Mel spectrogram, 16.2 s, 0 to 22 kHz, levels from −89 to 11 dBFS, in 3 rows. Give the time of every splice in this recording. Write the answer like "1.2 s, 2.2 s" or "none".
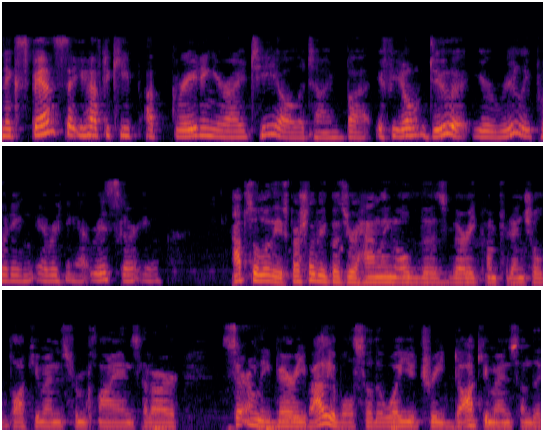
12.2 s, 13.9 s

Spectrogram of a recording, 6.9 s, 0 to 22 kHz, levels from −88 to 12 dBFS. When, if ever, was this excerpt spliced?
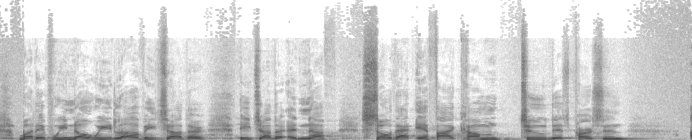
2.3 s

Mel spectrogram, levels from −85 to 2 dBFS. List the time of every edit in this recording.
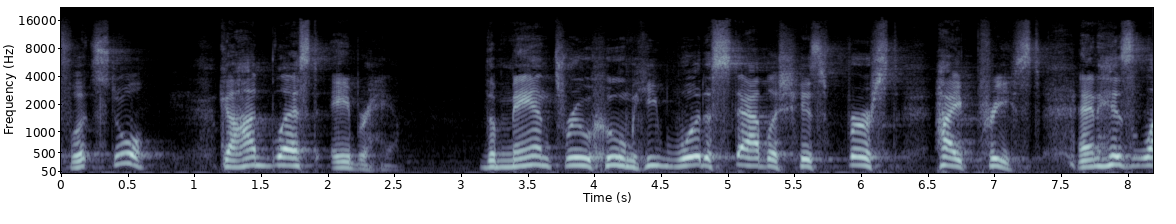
1.2 s

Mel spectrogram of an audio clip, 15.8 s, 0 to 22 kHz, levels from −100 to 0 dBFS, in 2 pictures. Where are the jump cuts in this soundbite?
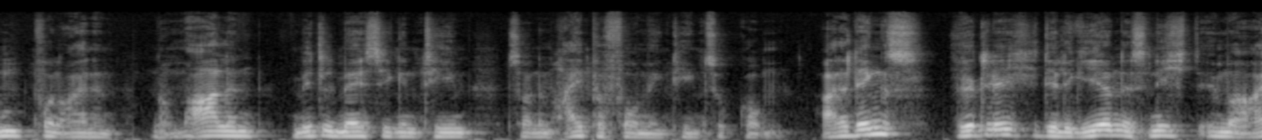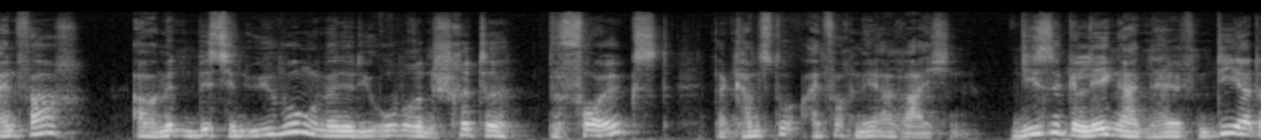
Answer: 14.2 s

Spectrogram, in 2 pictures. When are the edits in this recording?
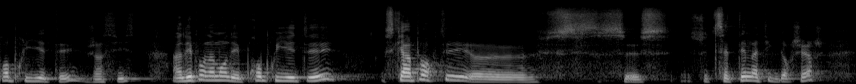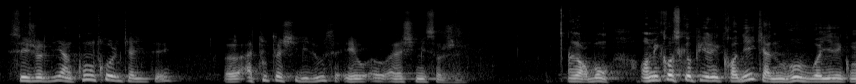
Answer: none

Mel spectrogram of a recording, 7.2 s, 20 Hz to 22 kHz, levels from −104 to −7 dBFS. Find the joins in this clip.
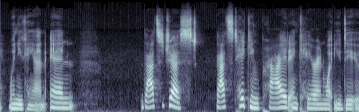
none

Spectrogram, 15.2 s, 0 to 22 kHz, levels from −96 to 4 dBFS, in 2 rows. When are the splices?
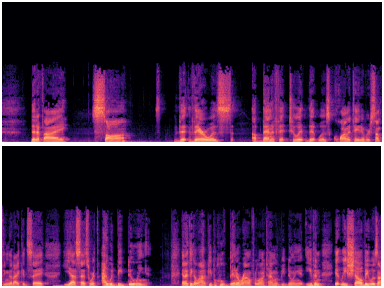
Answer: none

